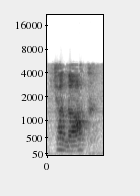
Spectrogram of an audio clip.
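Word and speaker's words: חנוך: Remember what Enoch means? It's Chanach. That's how you say it in Hebrew. It's Enoch in English.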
